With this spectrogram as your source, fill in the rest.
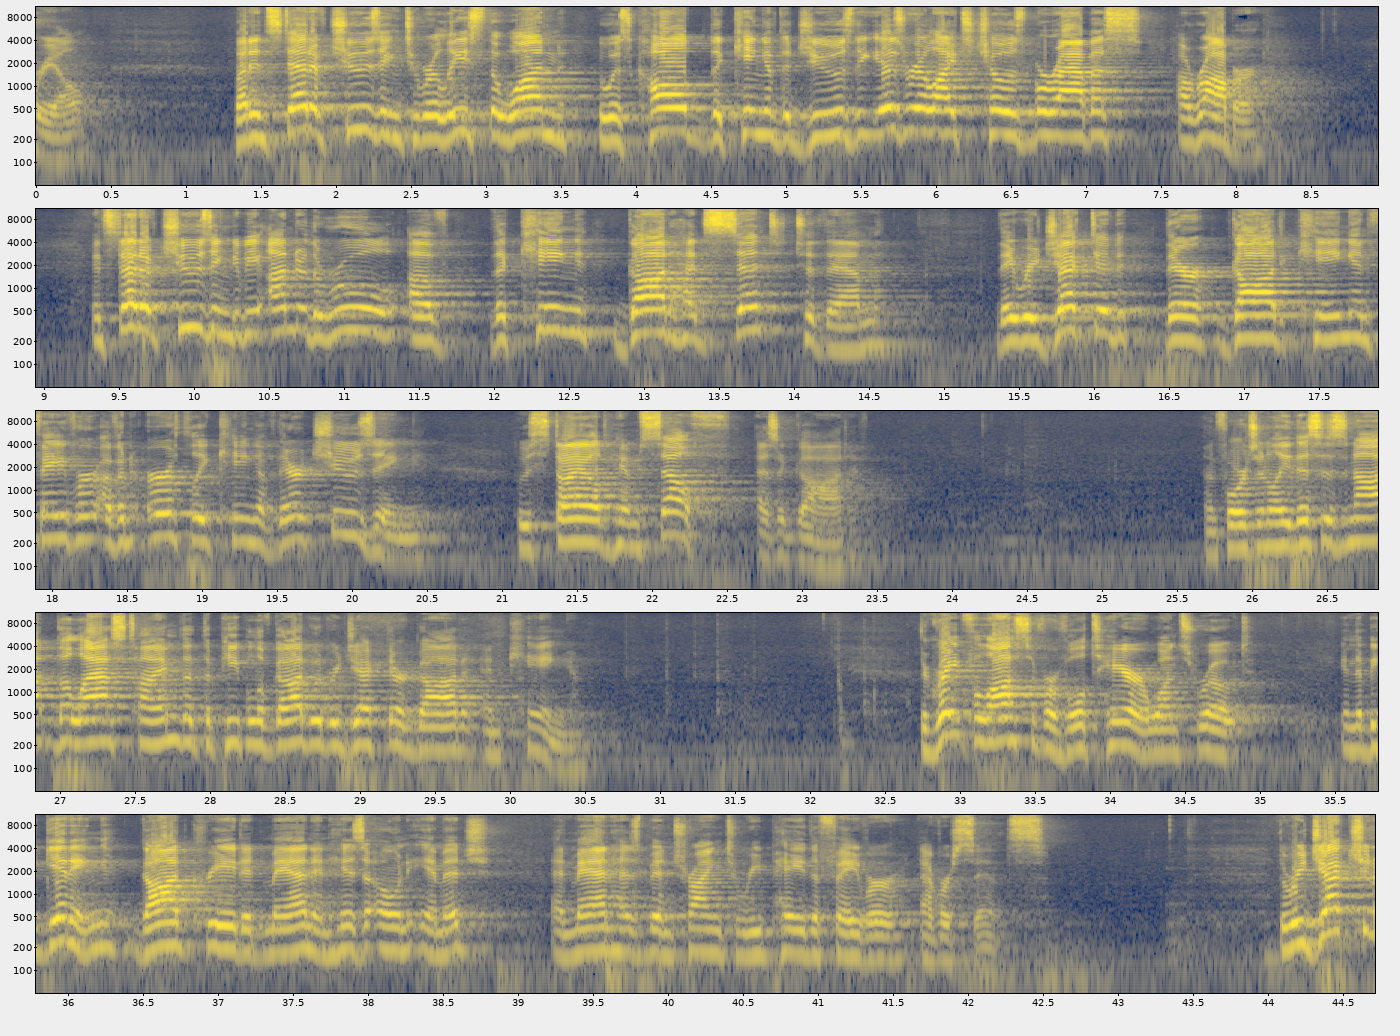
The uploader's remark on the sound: This is the sermon preached at Trinity Lutheran Church in Vallonia,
